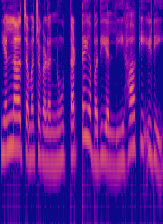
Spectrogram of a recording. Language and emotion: Kannada, neutral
